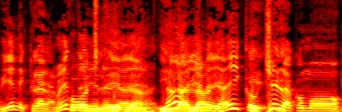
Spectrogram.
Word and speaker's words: Coachella: Coachella. – ¿Así también? – Coachella.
